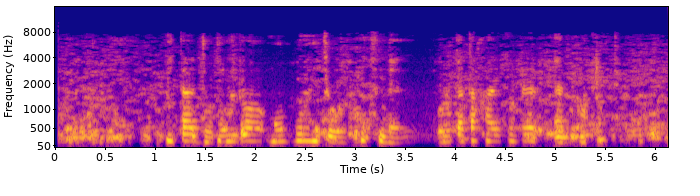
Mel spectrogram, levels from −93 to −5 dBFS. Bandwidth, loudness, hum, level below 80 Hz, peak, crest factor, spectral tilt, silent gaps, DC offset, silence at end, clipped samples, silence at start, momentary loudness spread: 8.2 kHz; -21 LUFS; none; -58 dBFS; -2 dBFS; 20 dB; -7 dB/octave; none; under 0.1%; 0 s; under 0.1%; 0.05 s; 10 LU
